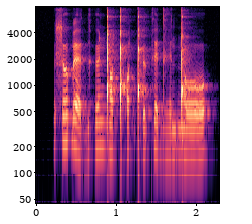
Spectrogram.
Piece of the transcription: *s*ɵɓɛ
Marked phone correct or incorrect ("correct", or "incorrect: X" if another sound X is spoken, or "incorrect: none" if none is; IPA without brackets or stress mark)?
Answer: correct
